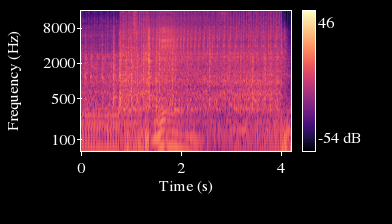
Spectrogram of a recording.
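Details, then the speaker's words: Miata just off track after the gearbox failed while drifting, second gear gone, clutch also suspected: loud engine with an irregular, intermittent knocking underneath, sounds rough; cause unclear. "Yeah. it's noisy. It is noisy. Yeah. damn, dude. That sounds rough."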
